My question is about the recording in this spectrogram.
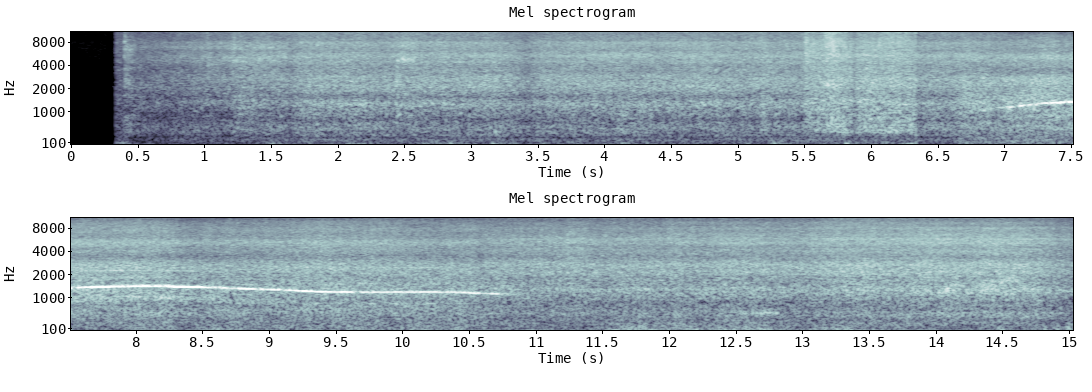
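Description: Typhoon wind and heavy rain make a steady rushing noise, with gusts, including a strong one about six seconds in. In the second half, a single high tone rises and then slowly sinks over about four seconds.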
